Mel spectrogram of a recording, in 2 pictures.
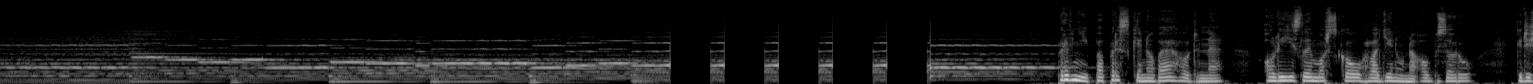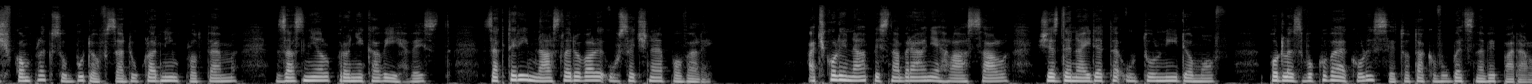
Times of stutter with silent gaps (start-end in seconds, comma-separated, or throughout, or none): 6.70-9.30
